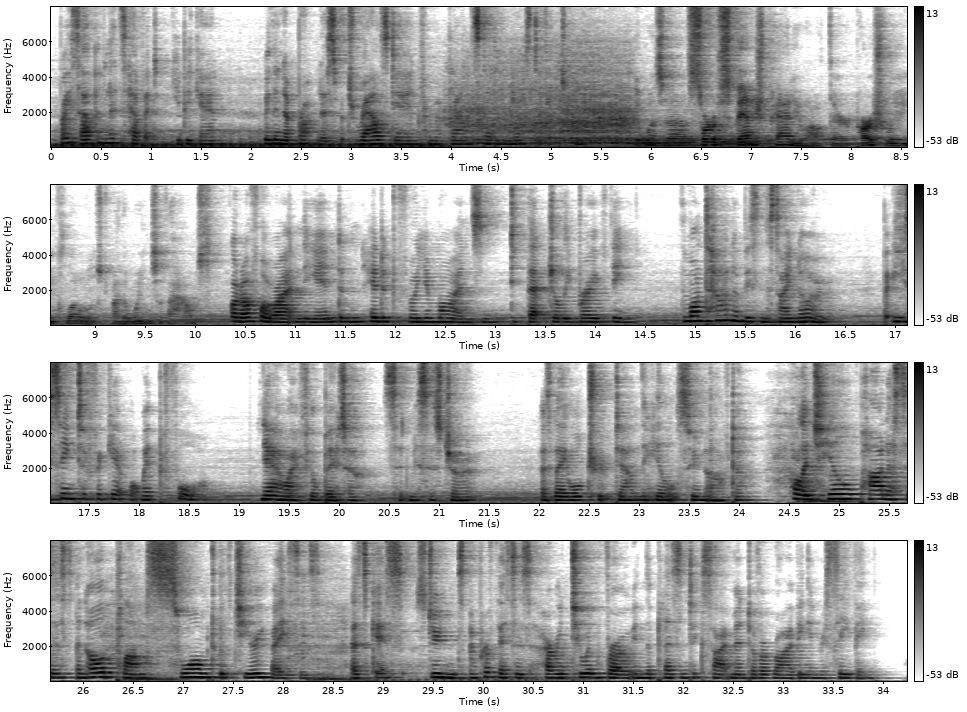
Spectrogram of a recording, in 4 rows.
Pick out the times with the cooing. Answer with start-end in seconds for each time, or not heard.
not heard.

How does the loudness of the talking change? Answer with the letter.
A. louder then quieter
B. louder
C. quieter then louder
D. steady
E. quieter
D.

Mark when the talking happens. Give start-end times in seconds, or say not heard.
0.0-34.2.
